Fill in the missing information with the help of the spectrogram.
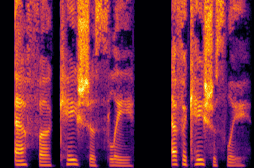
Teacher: Stress K and keep shush soft.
